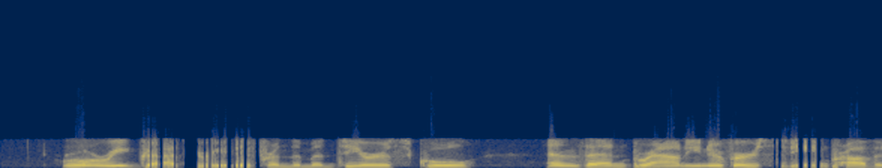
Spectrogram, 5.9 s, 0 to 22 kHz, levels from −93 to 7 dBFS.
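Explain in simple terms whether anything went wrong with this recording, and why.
Packet loss filled with silence breaks up the speech twice. From 0.93 to 1.73 s, about two thirds of that stretch drops out as short holes, the longest 100 ms. From 5.15 to 5.49 s it happens again, with gaps up to 50 ms. Pieces of the signal never arrived, and the receiver played silence in their place. The holes start and stop abruptly, and their lengths point to packets of 10 ms each. Behind this, the narrow telephone-line sound of G.711 coding is ordinary for a phone call.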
